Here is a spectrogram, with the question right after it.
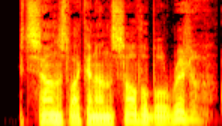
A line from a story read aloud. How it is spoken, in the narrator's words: I sighed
